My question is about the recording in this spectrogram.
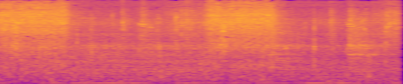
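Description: HF-BFS automatic pre-made pouch filling and sealing machine running. There are three bursts of pneumatic air hiss, at the start, about two seconds in and near the end, with clicks from the mechanism over a steady low hum.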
